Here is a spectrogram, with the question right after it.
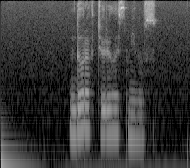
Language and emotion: Russian, neutral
